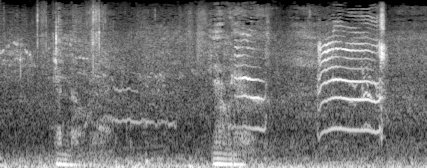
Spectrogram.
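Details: Stray cats in a city meow as they come to a person calling them for love and food: three drawn-out, bending meows, the last one clear and high, with a voice talking and low background rumble.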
